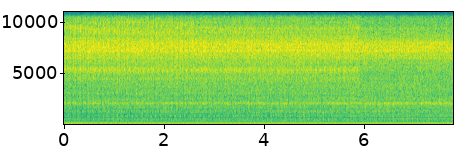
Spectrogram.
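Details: 2018 Mustang GT PP2 cold start, recorded under the car: rapid, fairly regular clanking ticks about three a second over the V8 idle, revved only to 2200 rpm; owner suspects piston slap, unconfirmed.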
